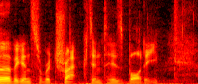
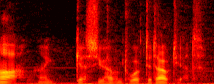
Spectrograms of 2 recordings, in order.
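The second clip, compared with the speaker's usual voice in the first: deep, soft, rumbling bear-man baritone voice; 2 semitones lower, 7 dB quieter than usual. Narrator voicing the bear man as he looks at you quizzically, rumbling bear baritone. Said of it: "Underneath the rumbling bear baritone".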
